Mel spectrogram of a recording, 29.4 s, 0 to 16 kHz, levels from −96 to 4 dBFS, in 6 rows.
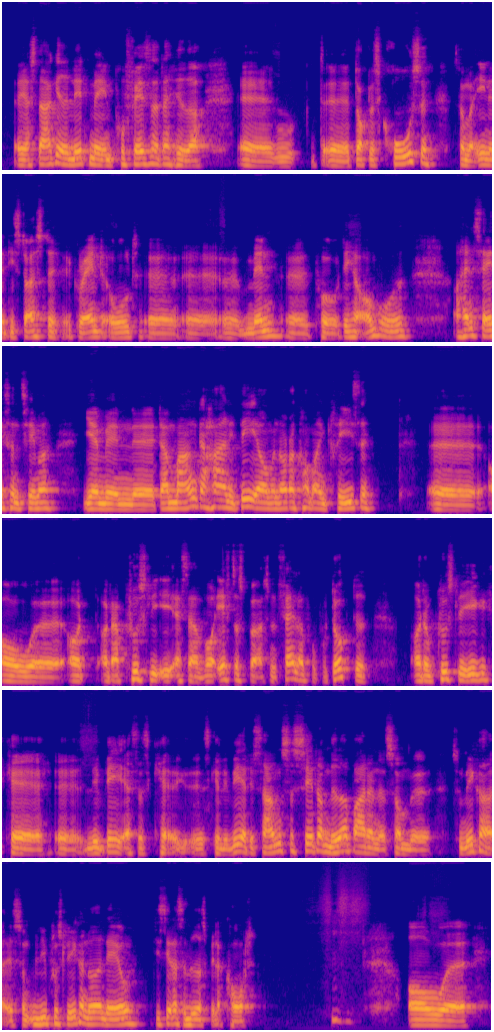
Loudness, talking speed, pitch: -22 LUFS, 205 wpm, 140 Hz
